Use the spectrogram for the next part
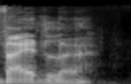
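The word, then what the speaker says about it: Wilders: Gert Wilder, I believe his name is. – It's pronounced Weidler.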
